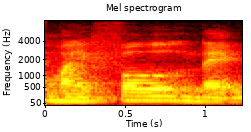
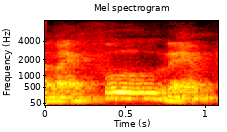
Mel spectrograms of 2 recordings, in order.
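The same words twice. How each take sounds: First: 'my full name' with short u, near fol; correct lax U. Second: 'my full name' with 'full' as fool; tense long 'oo' in 'full' of 'my full name'; wrong high U. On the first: Teacher says full name correctly, correct lax U. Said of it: "kalau bilang nama lengkap saya". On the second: Teacher shows students the mistake, wrong high U. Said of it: "bukan my full name". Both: Shown as a demonstration.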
